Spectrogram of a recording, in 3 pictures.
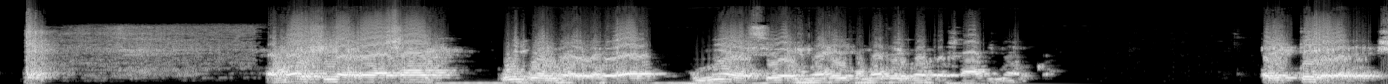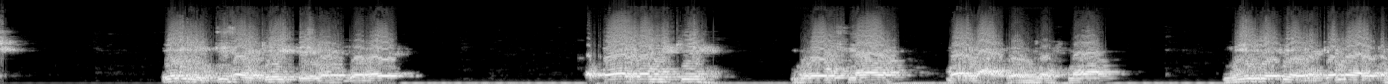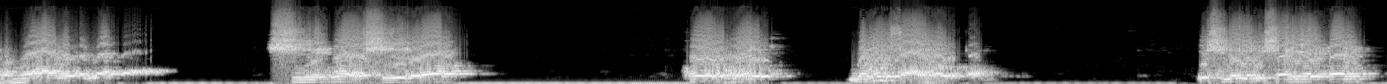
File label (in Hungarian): nyelvjaras gyujtesek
